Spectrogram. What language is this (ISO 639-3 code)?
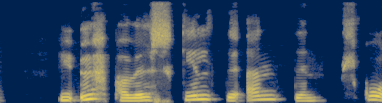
isl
